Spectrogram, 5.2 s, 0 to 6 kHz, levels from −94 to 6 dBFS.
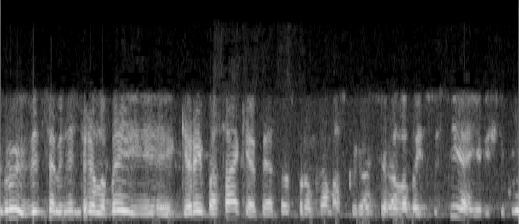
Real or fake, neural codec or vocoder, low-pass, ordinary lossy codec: fake; vocoder, 44.1 kHz, 128 mel bands every 256 samples, BigVGAN v2; 5.4 kHz; MP3, 48 kbps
